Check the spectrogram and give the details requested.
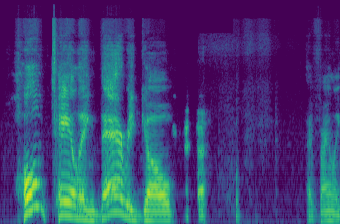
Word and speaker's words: Hotaling: H-O-T, hotel. Is the A pronounced as a E? Short E? Long E? Tailing. Tail. Oh. Hoteling.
